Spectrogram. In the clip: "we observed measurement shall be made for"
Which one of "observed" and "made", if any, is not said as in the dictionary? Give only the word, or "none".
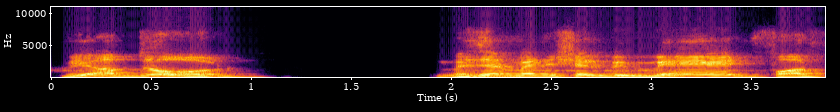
observed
